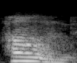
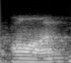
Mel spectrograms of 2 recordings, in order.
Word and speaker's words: pwned: It's pronounced pwned. Does anybody know what pwned means, or pawned?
